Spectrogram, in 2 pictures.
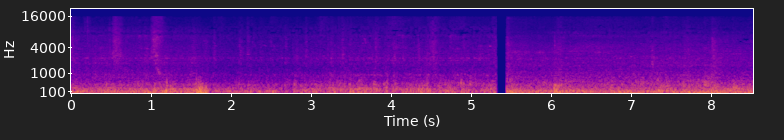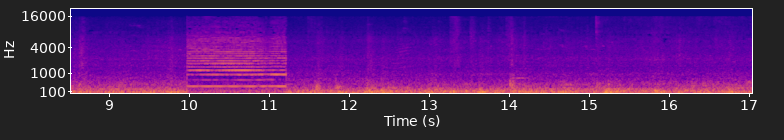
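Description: Passenger train running, with a steady low rail noise, and a single train horn blast lasting about a second near the middle.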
